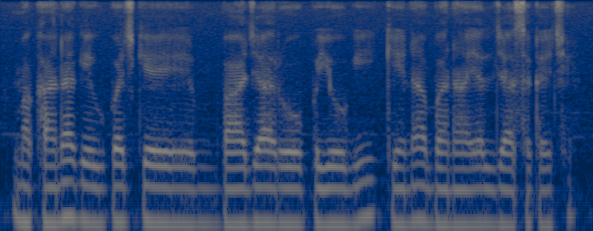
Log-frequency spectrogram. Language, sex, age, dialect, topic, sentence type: Maithili, male, 18-24, Bajjika, agriculture, question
